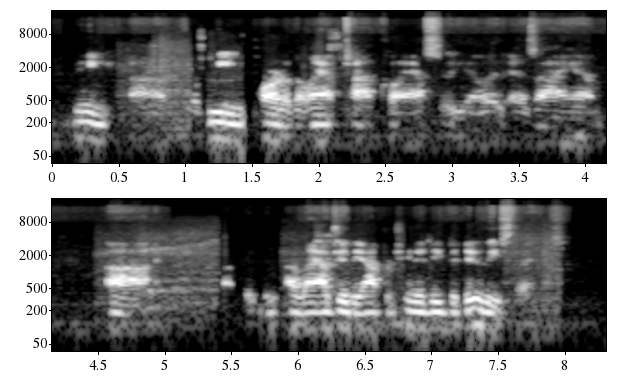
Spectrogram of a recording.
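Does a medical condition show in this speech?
No.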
